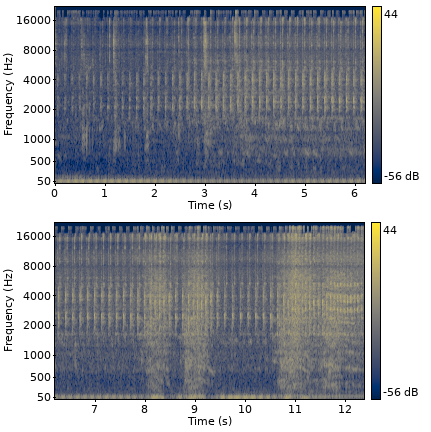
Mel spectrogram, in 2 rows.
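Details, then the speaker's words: Jaguar XKR supercharged V8 just restarted after twin fuel pump replacement, running on seven or six cylinders, no smoke; steady idle with fast even ticking knock and a couple of blips; supercharger knocking, considered expected. "yeah we've definitely got a bit of knocking from the supercharger but you know to be expected"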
